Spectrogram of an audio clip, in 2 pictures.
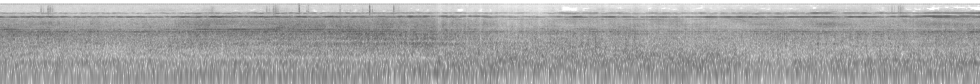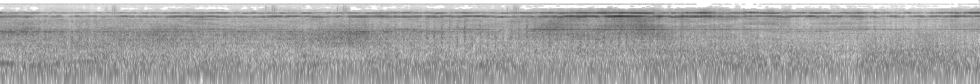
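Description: Wind blows steadily across an open field outdoors.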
